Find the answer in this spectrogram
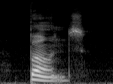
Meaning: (noun) 1. plural of bone 2. A percussive folk musical instrument played as a pair in one hand, often made from bovine ribs 3. Dice for gambling 4. Synonym of fist bump
- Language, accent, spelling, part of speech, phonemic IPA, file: English, US, bones, noun / verb, /boʊnz/, En-us-bones.ogg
